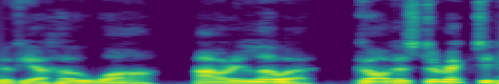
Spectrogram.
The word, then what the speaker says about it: Yahowah: and consistently exist as, imperfect, Yahowah, the proper pronunciation of Yahowah, our Eloah, God as directed in his Torah,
